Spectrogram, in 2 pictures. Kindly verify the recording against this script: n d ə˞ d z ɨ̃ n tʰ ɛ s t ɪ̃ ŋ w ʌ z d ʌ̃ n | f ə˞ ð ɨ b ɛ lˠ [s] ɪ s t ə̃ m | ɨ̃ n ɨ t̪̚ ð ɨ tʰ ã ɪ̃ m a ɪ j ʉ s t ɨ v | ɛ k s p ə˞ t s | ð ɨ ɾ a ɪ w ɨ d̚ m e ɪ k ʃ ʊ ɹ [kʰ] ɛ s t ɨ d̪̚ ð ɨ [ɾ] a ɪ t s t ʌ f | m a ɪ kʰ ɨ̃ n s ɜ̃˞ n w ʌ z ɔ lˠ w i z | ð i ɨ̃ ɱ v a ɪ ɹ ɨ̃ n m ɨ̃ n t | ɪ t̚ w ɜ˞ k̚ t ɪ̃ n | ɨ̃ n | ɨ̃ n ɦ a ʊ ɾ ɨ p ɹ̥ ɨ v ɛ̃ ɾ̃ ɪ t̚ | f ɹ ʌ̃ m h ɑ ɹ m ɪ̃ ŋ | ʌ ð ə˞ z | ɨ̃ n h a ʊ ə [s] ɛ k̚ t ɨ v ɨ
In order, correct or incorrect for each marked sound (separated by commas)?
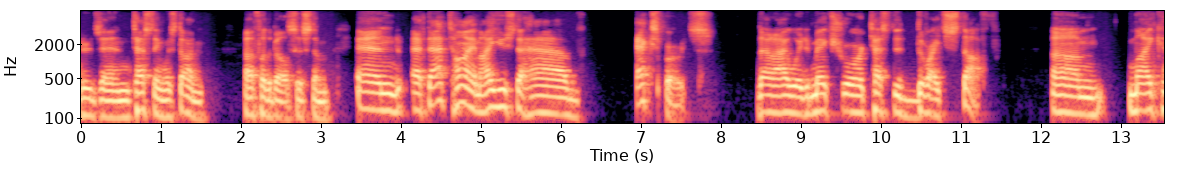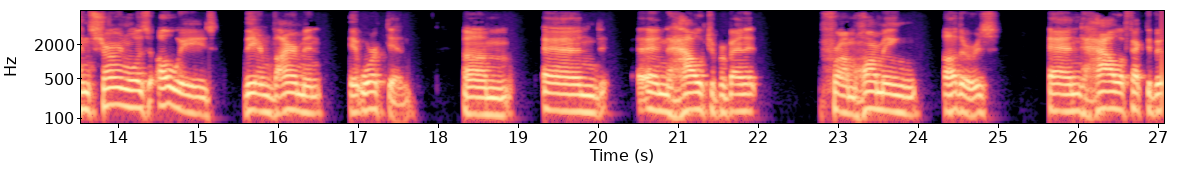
correct, incorrect, incorrect, incorrect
